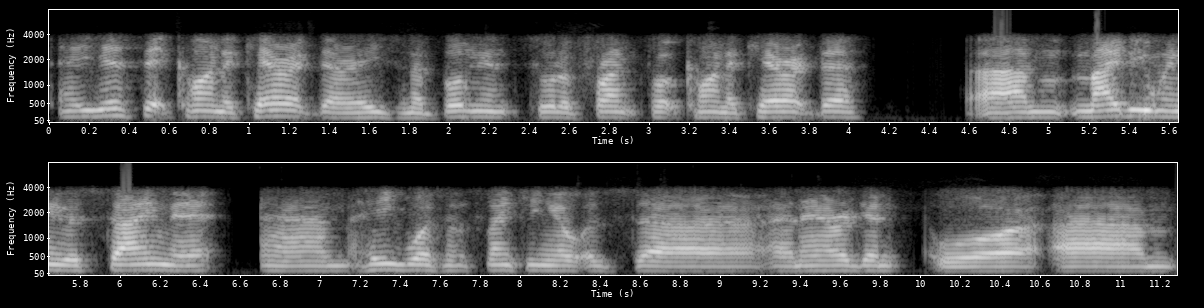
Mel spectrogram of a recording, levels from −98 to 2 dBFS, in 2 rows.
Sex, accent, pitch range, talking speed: male, Australian, 125-145 Hz, 180 wpm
